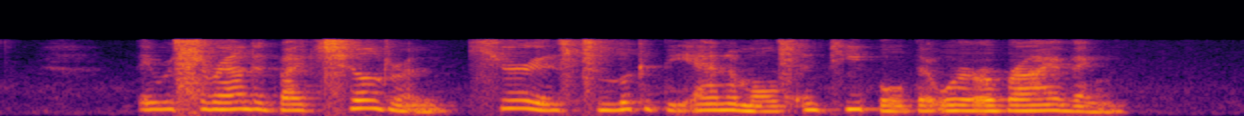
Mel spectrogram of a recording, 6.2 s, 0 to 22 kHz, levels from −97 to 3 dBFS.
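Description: Aliasing runs the whole clip: it sounds like a drop to 11 kHz with no filtering, so sibilants fold back below 5.5 kHz as gritty, metallic hash, only about 10 dB down.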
